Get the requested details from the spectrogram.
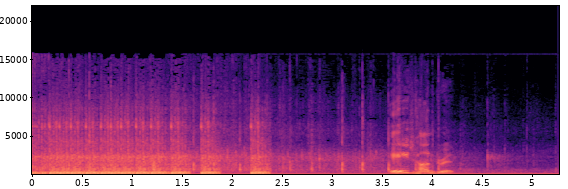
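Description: A prize wheel spins with rapid clicking.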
